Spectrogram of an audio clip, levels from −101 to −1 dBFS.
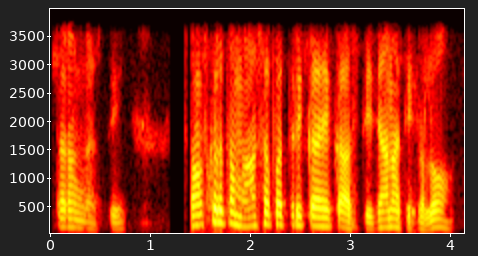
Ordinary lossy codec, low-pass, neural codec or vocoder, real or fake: none; 3.6 kHz; none; real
